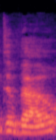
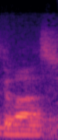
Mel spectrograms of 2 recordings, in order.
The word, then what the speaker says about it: DeVos: I homeschooled my son for a period, and we were talking about is it Betsy DeVoe or Betsy DeVos? That's Betsy DeVos.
